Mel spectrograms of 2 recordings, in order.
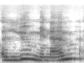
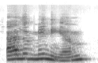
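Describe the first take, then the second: First: It is said the American way. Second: It is said the British way.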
